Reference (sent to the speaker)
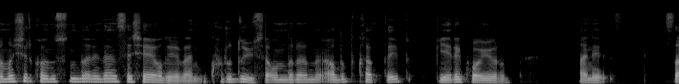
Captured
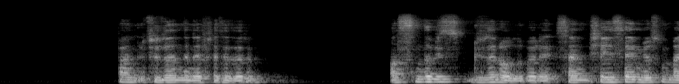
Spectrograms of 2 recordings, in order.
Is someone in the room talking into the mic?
Yes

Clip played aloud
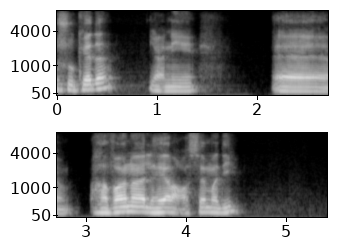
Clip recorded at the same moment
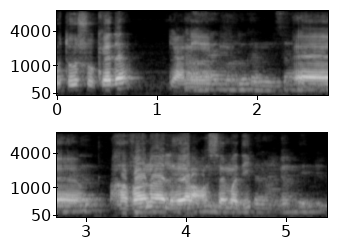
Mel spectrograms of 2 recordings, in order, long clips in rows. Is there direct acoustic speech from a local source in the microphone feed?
Yes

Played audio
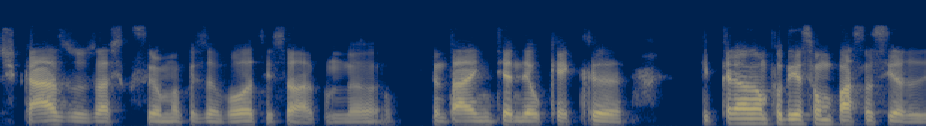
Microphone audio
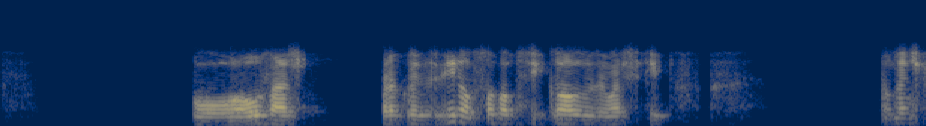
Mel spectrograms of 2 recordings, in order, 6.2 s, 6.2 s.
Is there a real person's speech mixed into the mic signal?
Yes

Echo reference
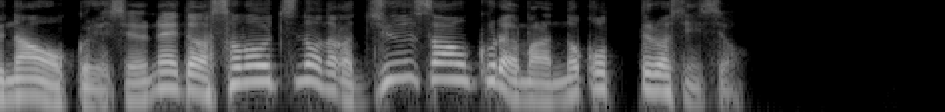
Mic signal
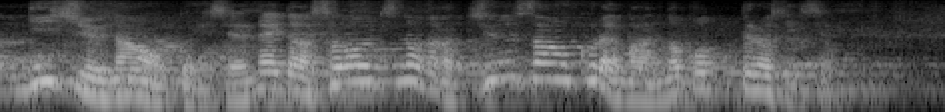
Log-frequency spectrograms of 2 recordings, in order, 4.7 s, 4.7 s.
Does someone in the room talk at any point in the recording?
No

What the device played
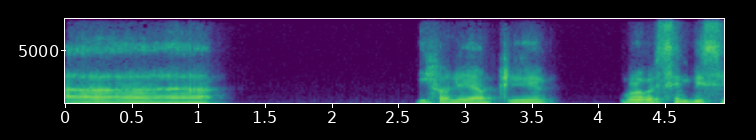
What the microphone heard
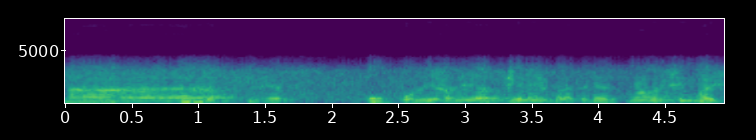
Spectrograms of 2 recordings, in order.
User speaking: Yes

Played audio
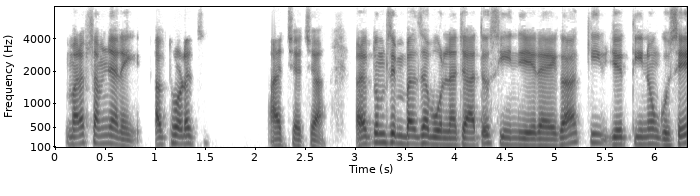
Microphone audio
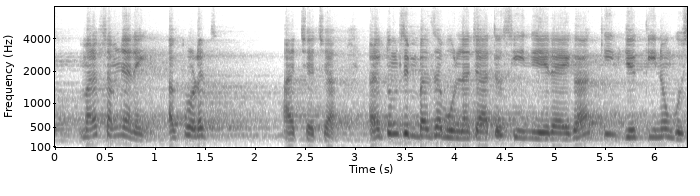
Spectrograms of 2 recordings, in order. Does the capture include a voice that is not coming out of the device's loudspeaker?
No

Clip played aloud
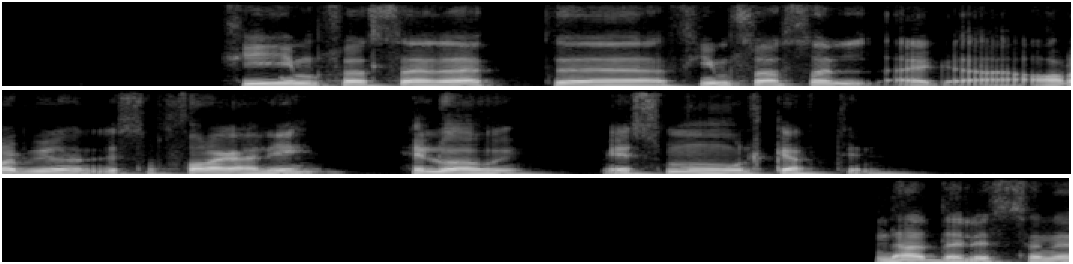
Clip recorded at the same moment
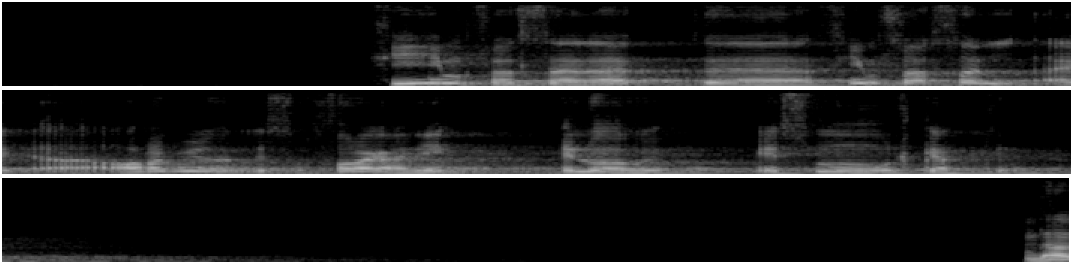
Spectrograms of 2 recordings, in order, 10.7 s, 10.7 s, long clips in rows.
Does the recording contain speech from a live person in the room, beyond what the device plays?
No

